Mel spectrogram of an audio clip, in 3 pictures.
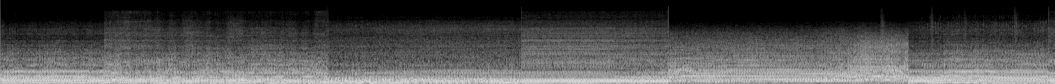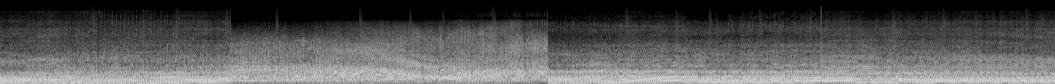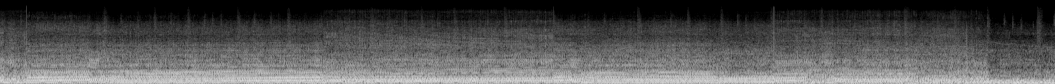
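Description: Harley-Davidson Milwaukee-Eight V-twin engines revving hard, first through a burnout at the starting line and then at full throttle down a drag strip, the pitch climbing and dropping again and again across several edited clips. Around the middle the bikes pass at speed, with the pitch rising and then falling. Near the end an engine runs at lower, steadier revs.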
